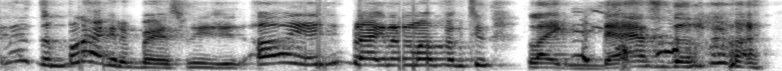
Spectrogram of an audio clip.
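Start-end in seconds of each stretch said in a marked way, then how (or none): 0.0-2.5 quoting Chris Tucker. Retold or imitated. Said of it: "He's like".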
